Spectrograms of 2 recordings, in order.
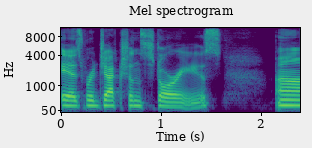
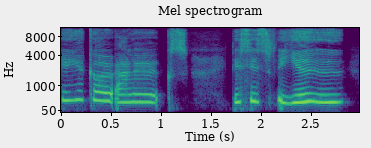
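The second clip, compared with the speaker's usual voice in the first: put-on slow, high-pitched English accent; 8 semitones higher than usual. Retelling handing a love note to a boy on the playground, in an english accent. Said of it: "in an English accent. I was like".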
